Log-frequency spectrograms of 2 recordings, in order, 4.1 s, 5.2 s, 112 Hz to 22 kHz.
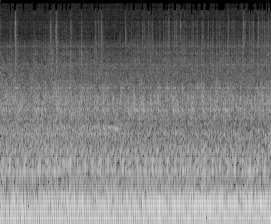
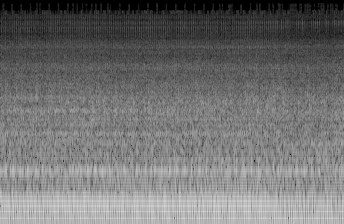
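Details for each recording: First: Sawmill engine at idle with the blade tensioned to about 500 psi, before damping sheets are applied: a loose buzzing metallic rattle from the thin sheet-metal doors over a steady idle. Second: Sawmill engine at raised RPM after adding 80 mil (2mm) sound-deadening mat to the doors: steady, even engine drone with no knocks, rattles or surging, much quieter than before. Normal high-rpm running.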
